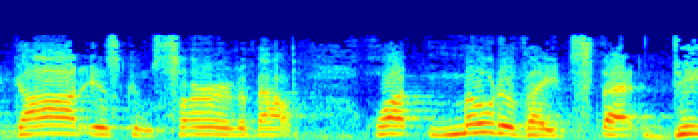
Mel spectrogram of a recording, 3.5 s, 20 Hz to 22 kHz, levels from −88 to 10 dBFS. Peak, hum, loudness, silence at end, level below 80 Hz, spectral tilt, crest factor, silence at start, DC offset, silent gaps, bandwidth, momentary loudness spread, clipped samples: -2 dBFS; none; -15 LUFS; 0 s; -52 dBFS; -5 dB/octave; 12 dB; 0 s; under 0.1%; none; 8 kHz; 8 LU; under 0.1%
